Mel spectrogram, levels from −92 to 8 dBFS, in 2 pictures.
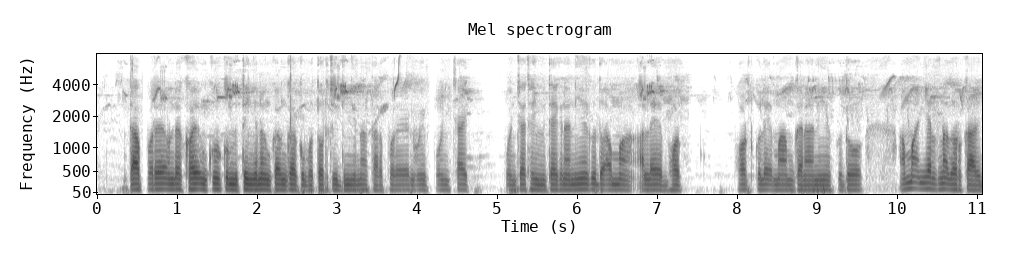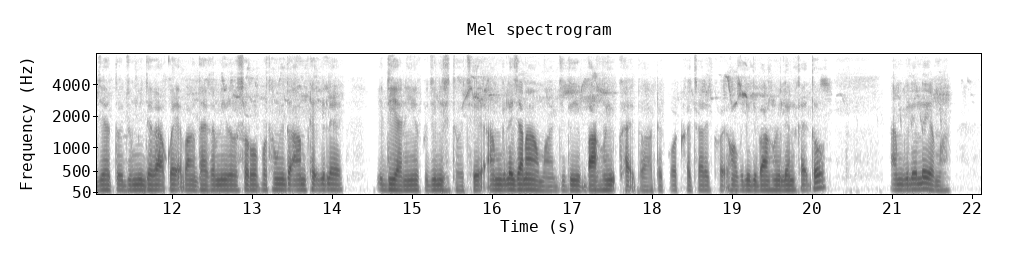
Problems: background sounds at intervals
